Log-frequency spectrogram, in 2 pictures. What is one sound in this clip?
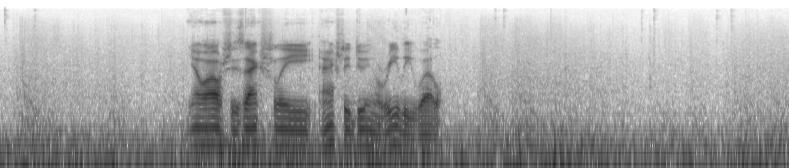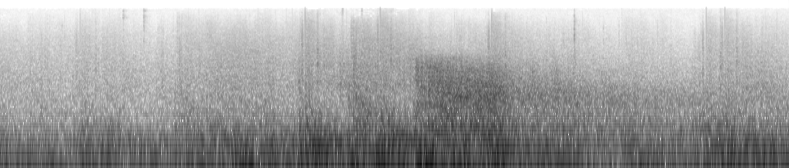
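A low, steady rumble of sea and ship engines runs throughout.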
